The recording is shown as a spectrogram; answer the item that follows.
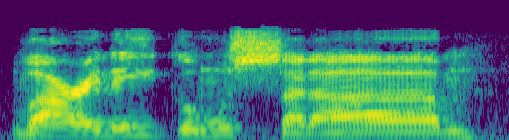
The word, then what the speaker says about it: وعلیکم السلام: سلام اور جواب سلام کا درست تلفظ یاد فرما لیجئے، پہلے میں کہتا ہوں آپ سن کر دہرائیے السلام علیکم، اب پہلے میں جواب سناتا ہوں پھر آپ اس کو دہرائیے وعلیکم السلام،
